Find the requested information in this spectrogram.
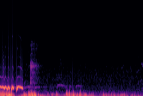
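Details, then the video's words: Local zebra dove, a lively calling bird, used as a lure to get untrained doves singing: one short phrase of rapid, fluttering coos near the start, followed by a low background rumble and clatter. "Perkutut lokal gacor suara cocok untuk pancingan yang masih bahan"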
